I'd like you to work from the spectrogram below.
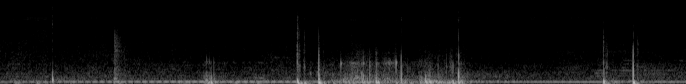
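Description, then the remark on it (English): A steady low electrical hum from a sound system drones continuously, with scattered clicks, thumps and brief rustling noises breaking over it; nobody speaks. “You guys hear that humming?”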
